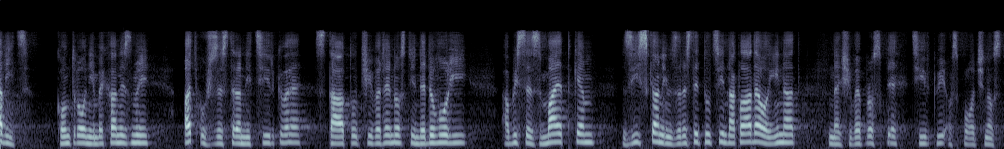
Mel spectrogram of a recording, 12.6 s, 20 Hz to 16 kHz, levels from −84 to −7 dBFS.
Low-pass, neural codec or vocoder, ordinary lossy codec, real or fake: 7.2 kHz; codec, 16 kHz, about 1 kbps, DyCAST, with the encoder's durations; AAC, 48 kbps; fake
